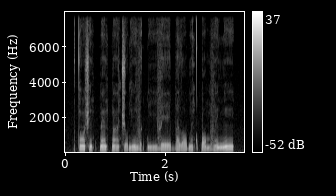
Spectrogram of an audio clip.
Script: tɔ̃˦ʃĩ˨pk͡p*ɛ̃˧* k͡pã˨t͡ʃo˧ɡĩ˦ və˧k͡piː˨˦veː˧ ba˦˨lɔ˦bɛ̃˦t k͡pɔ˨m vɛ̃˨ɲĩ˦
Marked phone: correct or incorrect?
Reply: incorrect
